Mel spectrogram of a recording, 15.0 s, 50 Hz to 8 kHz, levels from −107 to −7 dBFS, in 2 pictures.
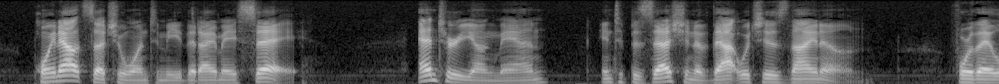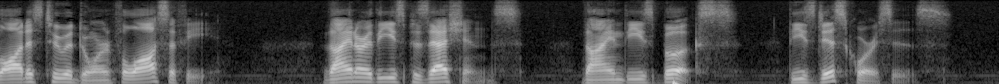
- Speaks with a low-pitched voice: Yes, low, 120 Hz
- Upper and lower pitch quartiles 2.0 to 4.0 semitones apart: No, average, 4.7 semitones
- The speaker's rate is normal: Yes, average, 150 wpm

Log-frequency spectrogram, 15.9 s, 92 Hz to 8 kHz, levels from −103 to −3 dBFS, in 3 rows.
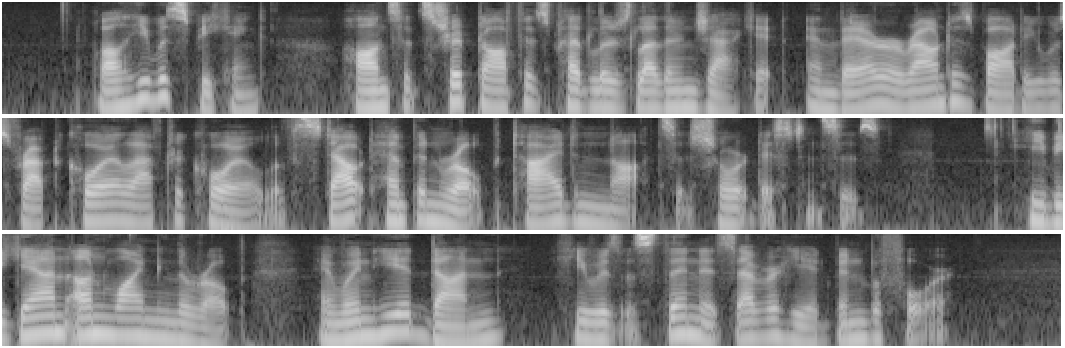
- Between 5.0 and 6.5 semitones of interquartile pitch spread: No, average, 2.9 semitones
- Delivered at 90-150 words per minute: No, average, 195 wpm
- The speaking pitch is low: Yes, low, 120 Hz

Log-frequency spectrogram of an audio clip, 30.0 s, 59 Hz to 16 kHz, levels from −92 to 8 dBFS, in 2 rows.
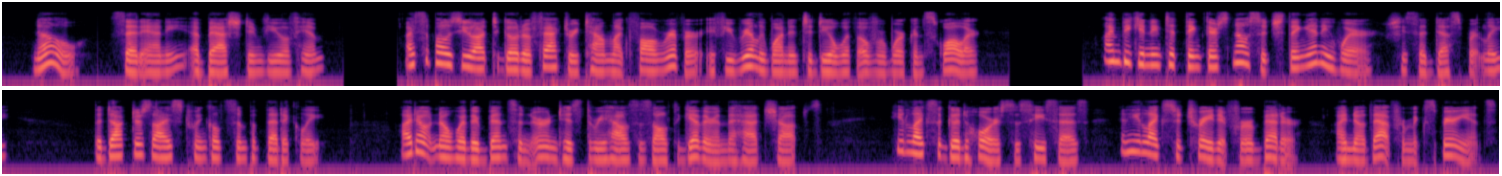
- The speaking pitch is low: No, medium, 170 Hz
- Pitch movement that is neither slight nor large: Yes, average, 4.5 semitones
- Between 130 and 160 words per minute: No, average, 170 wpm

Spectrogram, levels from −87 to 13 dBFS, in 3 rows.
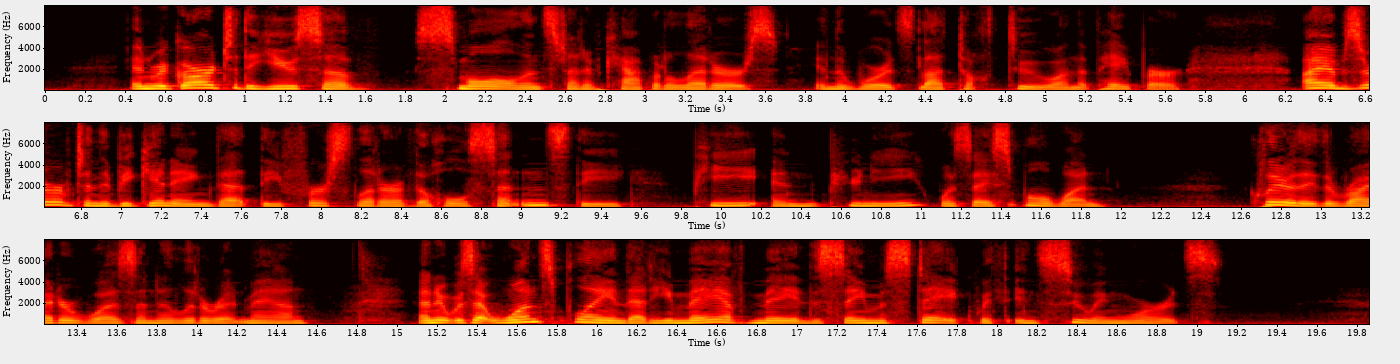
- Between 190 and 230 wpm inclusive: Yes, average, 195 wpm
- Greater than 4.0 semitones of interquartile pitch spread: No, average, 3.6 semitones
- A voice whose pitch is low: No, high, 190 Hz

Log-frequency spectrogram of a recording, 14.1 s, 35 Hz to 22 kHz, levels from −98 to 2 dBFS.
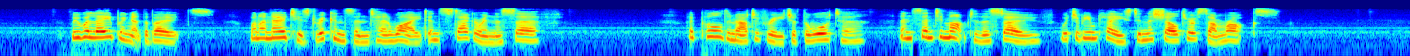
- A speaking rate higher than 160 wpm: Yes, average, 185 wpm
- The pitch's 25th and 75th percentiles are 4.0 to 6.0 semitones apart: Yes, wide, 5.6 semitones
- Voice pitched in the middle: No, high, 230 Hz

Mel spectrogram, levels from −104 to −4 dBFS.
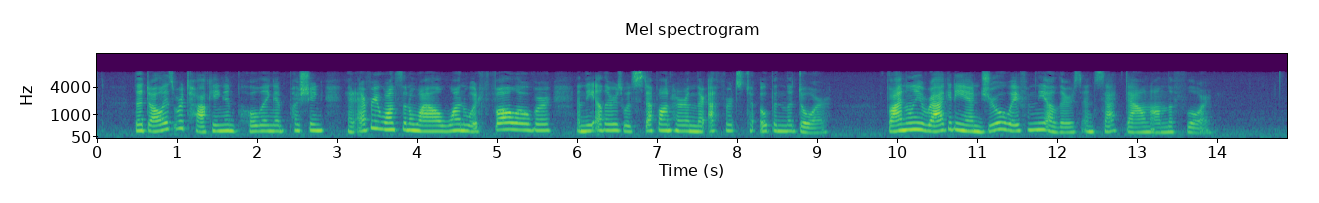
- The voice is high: Yes, high, 230 Hz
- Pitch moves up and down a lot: No, average, 2.8 semitones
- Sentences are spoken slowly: No, average, 185 wpm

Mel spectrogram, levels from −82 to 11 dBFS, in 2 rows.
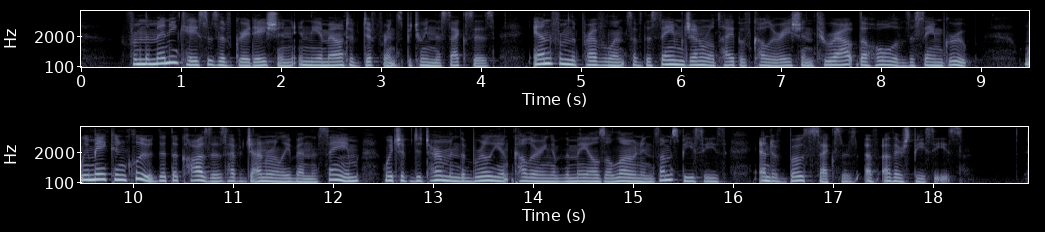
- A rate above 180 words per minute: Yes, average, 200 wpm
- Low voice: No, medium, 185 Hz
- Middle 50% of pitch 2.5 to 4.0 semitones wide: Yes, average, 3.5 semitones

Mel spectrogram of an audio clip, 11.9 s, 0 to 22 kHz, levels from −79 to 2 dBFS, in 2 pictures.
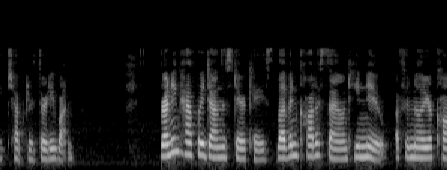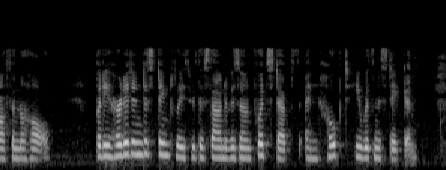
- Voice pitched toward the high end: Yes, high, 215 Hz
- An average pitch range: Yes, average, 3.6 semitones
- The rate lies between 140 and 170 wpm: No, average, 180 wpm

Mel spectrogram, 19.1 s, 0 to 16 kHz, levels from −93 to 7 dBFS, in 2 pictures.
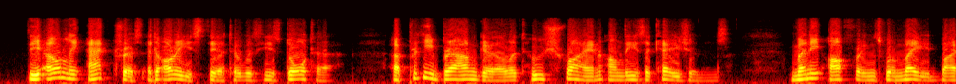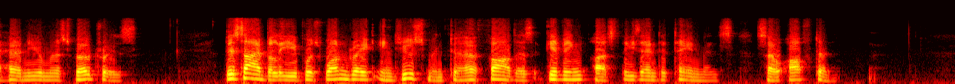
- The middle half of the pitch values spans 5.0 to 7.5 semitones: No, average, 3.5 semitones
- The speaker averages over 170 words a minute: No, slow, 135 wpm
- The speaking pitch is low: Yes, low, 130 Hz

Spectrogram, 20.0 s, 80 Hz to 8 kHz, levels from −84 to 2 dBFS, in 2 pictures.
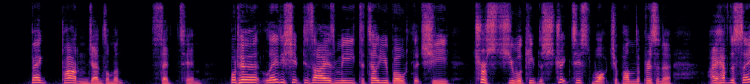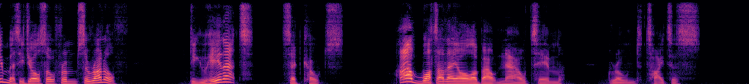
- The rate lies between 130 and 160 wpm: Yes, average, 155 wpm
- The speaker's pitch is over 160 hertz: Yes, medium, 185 Hz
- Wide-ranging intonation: Yes, wide, 7.4 semitones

